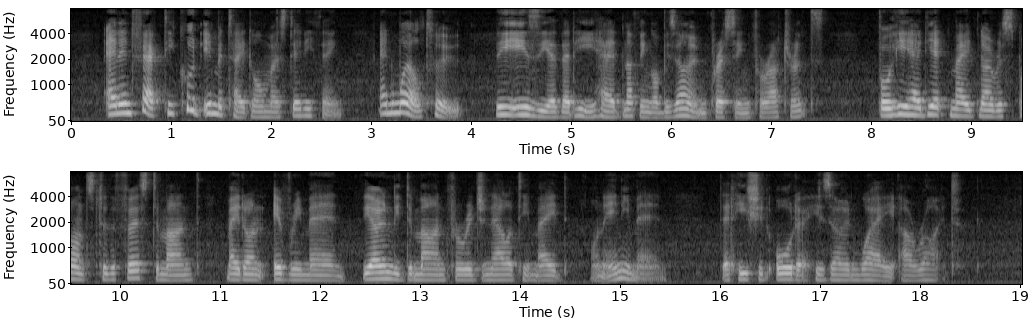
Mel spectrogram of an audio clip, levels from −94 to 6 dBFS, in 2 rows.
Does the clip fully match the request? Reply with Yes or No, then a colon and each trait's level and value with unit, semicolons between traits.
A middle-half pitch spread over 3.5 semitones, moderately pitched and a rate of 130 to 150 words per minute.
No: average, 4.3 semitones; medium, 155 Hz; average, 175 wpm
